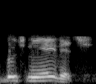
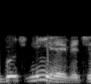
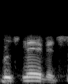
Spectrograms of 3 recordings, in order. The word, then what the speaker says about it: Buchnevich: Hey, and I actually asked him recently, I said, how do you pronounce it? He said it's Buchnevich. So it's actually Buchnevich. It's not Buchnevich. So, like, nobody's saying it right, to be honest.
